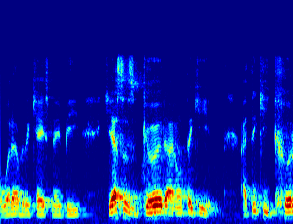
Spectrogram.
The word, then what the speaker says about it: Chiesa: Chiesa. Boom. Well, it's not spelt like key, is it? It's spelled like chi. No, it's not.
